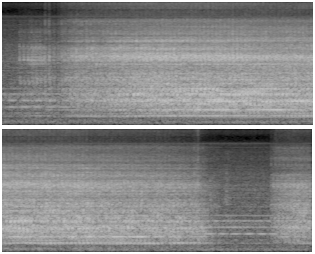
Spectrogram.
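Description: Bowl gouge cutting a black walnut blank spinning on a wood lathe: a steady, loud rasping scrape sustained for several seconds, easing off briefly before the end, with no talk.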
